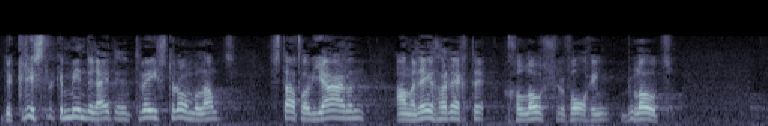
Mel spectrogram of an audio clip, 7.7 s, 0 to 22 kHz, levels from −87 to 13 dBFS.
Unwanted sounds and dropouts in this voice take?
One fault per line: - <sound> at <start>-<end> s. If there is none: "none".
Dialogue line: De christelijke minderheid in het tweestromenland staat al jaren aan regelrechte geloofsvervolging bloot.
none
